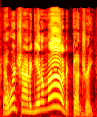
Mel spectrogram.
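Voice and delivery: high, slurred Southern politician voice; Jeff Sessions. Acted. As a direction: do a caricature Southern senator. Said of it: "Jeff Sessions ... and he's like".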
